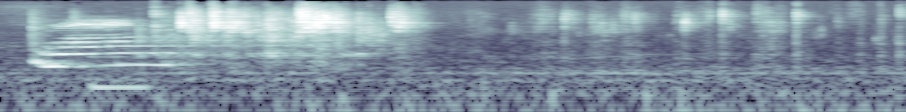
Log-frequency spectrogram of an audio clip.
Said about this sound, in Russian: Кормушка для кота. Хозяин демонстрирует ее в работе. Алиса, покорми Досика.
